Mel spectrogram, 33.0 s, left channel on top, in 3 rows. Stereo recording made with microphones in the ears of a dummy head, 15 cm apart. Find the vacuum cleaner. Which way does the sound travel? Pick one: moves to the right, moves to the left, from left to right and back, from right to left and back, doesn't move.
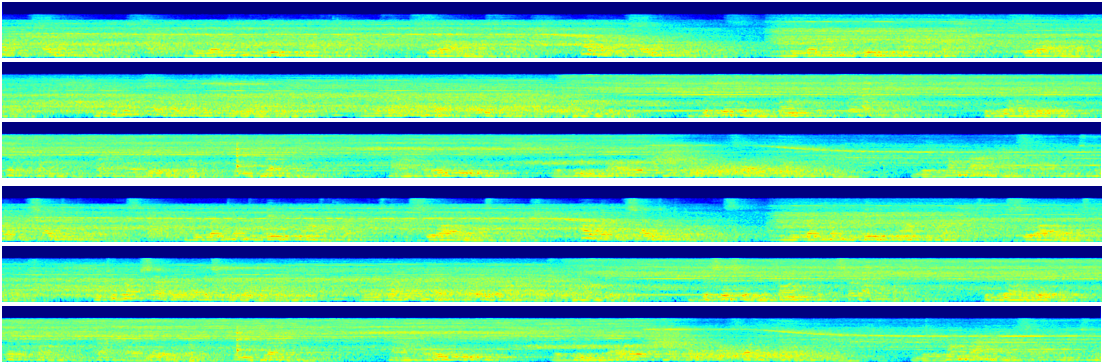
moves to the right.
